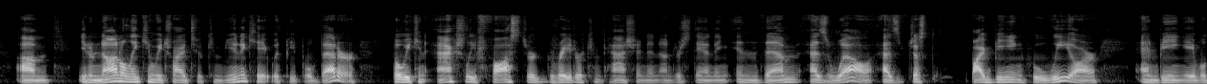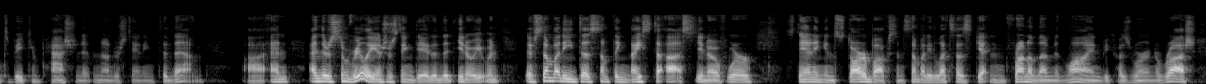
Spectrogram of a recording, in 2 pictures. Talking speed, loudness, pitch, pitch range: 210 wpm, -20 LUFS, 105 Hz, 95-115 Hz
